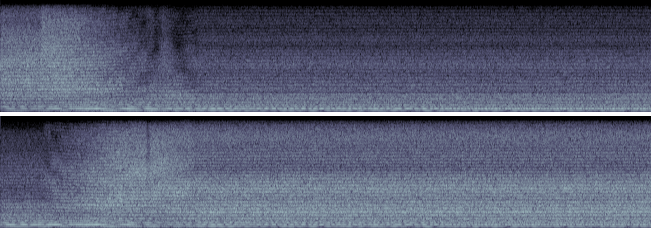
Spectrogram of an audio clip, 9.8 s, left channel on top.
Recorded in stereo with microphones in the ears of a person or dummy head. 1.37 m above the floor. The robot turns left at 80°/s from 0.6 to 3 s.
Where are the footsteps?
I don't hear footsteps.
